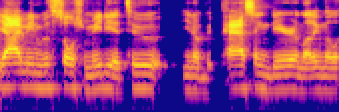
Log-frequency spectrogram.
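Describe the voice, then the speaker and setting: The speech comes at a very fast pace. It is delivered in a Wisconsin accent. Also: man. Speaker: hunting seed company sales rep. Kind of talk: casual podcast interview.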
